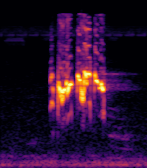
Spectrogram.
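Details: A sooty-headed bulbul in energetic morning song, used as a lure for a pet bird to sing back: one short, bubbling three-part phrase, rich and slurred, then quiet.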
